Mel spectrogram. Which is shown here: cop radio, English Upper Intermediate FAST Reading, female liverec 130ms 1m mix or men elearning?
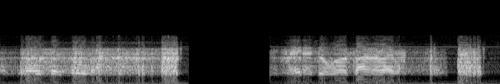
cop radio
